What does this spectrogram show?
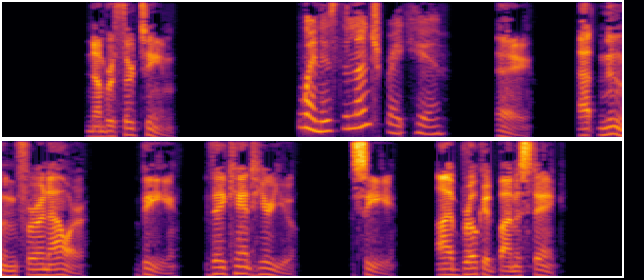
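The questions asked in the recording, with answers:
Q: When is the lunch break here?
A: A: At noon for an hour.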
